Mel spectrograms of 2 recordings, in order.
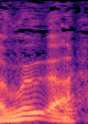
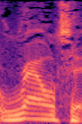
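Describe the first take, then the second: First: Said in the usual way. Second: Router said the American way, rhyming with outer; mock American pronunciation. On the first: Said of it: "or router if you're from a third world country". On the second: Shown as a demonstration. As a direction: router with an ow sound, row-ter. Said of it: "if you're from a third world country".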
